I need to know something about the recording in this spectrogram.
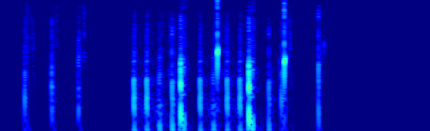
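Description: A pickaxe chips at stone blocks in a video game.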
